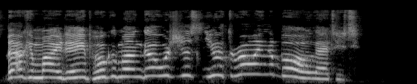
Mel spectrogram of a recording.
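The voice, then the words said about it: Old man voice. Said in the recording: “my old man impression. Sorry, everybody, if it's horrible.”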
